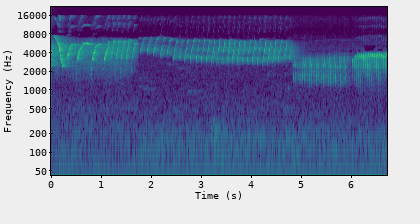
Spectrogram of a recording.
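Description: A canary sings a long, bright run of rapid rolled trills, shifting between high buzzy phrases and lower, fuller rolls without a pause.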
